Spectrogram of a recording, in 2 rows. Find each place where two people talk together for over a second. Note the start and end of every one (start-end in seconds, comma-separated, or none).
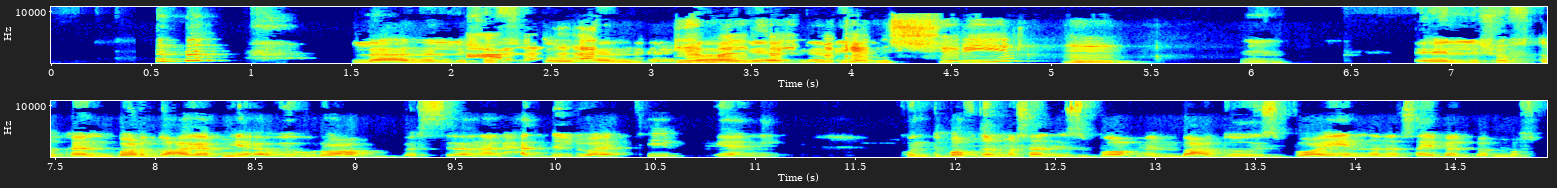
2.7-4.2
